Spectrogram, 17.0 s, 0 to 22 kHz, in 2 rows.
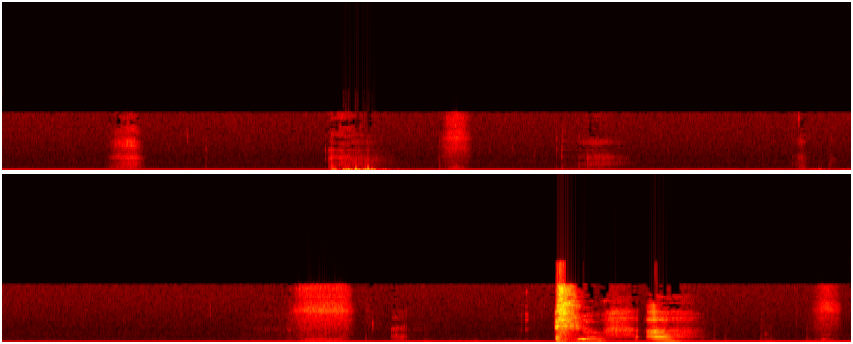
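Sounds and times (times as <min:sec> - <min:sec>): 
steady low hum: 0:00.0 - 0:16.9
single forceful sneeze: 0:14.0 - 0:14.5.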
